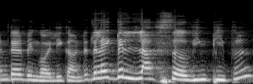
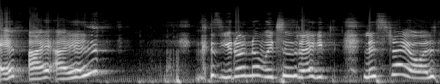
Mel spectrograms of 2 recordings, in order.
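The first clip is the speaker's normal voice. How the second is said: giggling, higher and quicker; laughing through it; 6 semitones higher than usual. Real, not acted. Recalling her school spelling guesses, laughing. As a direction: crack up at your own spelling. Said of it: "laughing at her spelling attempts".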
